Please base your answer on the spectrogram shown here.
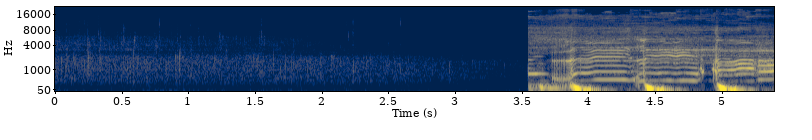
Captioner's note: applause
